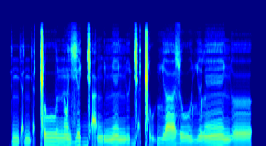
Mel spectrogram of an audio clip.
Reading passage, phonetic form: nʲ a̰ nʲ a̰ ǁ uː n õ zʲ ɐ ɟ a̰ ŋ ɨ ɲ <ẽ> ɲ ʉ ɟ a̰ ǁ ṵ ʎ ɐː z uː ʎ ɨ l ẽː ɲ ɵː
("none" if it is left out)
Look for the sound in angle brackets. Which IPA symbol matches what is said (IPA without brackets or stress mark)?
ẽ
